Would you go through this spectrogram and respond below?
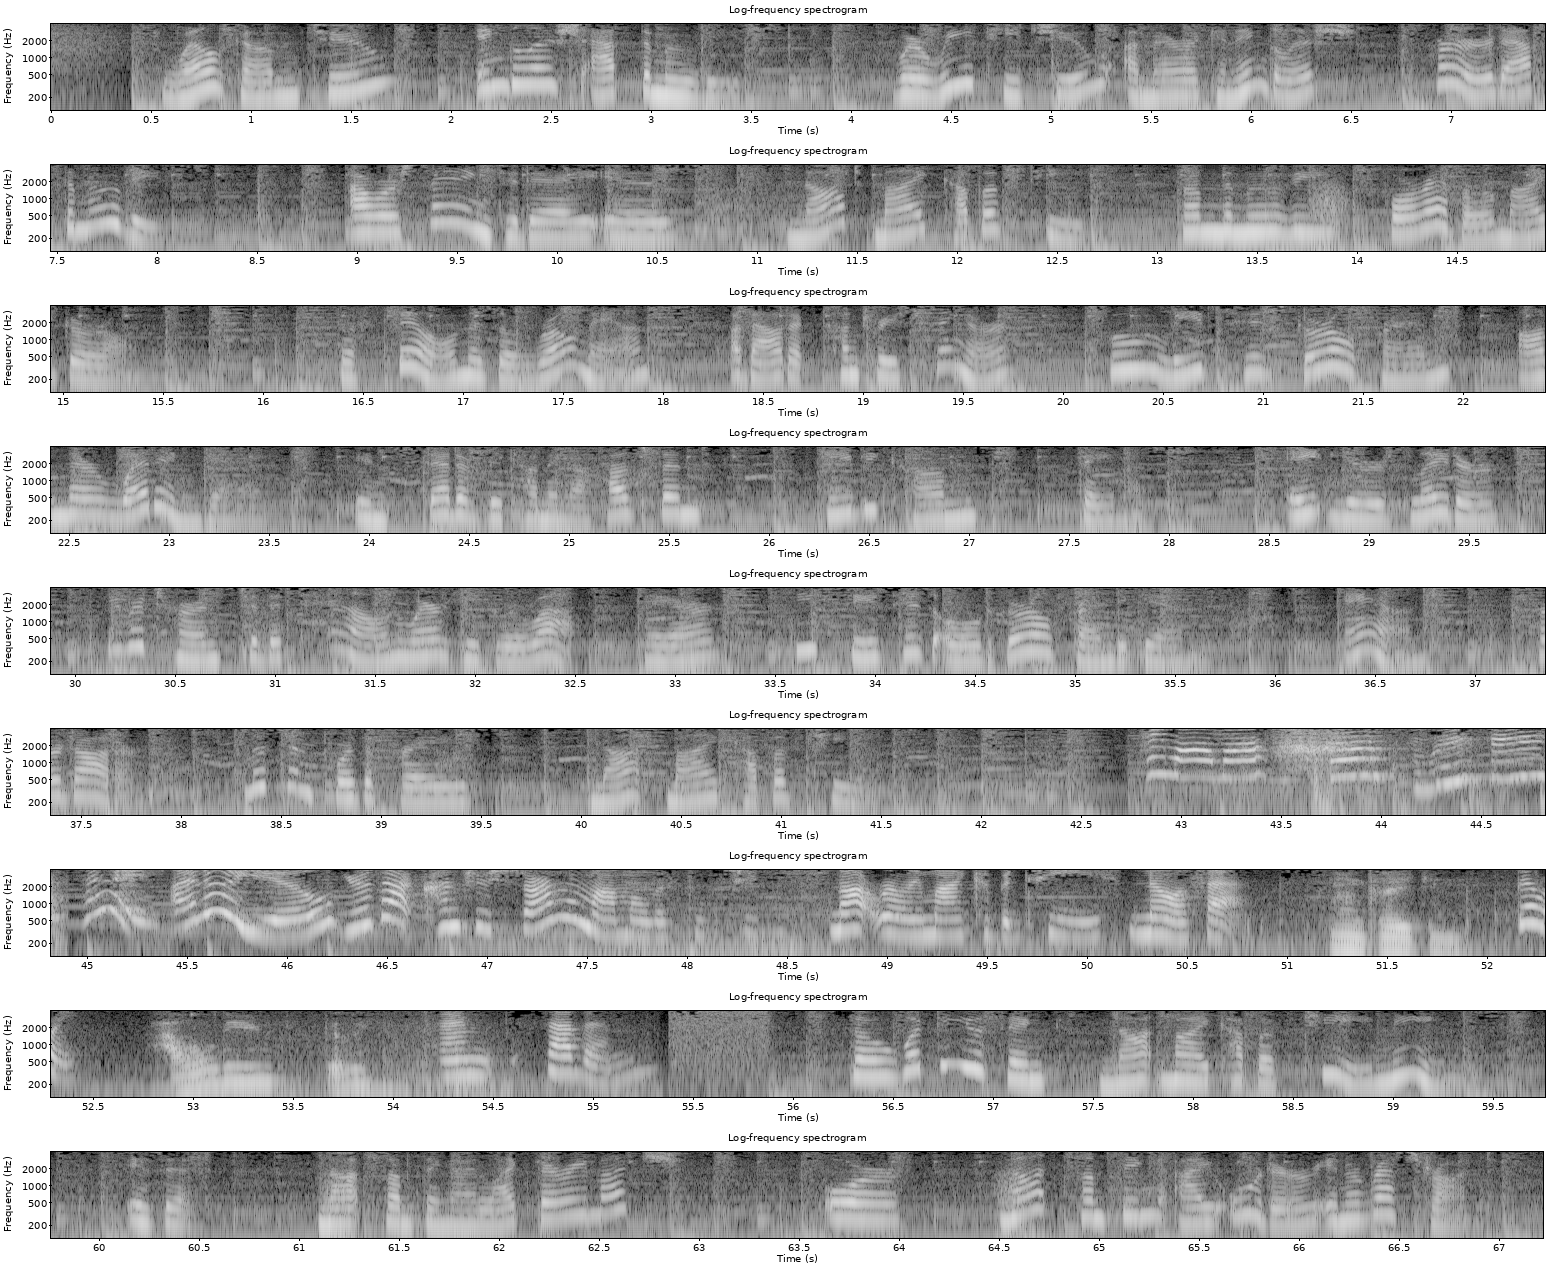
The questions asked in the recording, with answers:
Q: So what do you think not my cup of tea means?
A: Not my cup of tea means not something I like very much.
